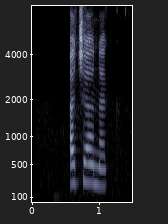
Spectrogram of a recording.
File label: "achanak" suddenly kashmiri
